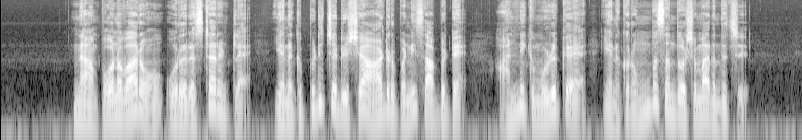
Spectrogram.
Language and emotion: Tamil, happy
